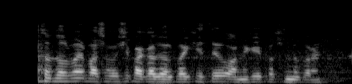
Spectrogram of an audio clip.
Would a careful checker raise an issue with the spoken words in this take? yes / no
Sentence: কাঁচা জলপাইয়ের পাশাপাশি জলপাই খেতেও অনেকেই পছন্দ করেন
yes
